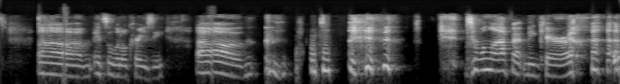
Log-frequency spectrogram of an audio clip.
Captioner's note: laugher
